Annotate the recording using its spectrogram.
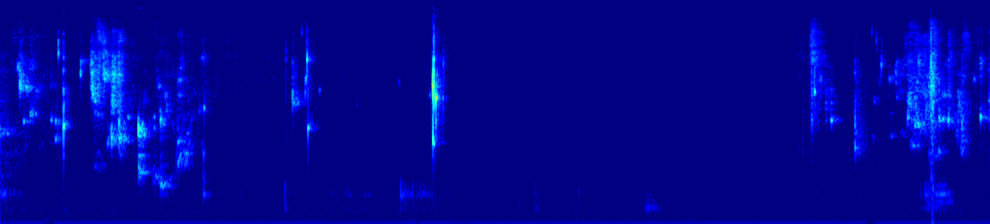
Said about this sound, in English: My tummy just made a noise.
